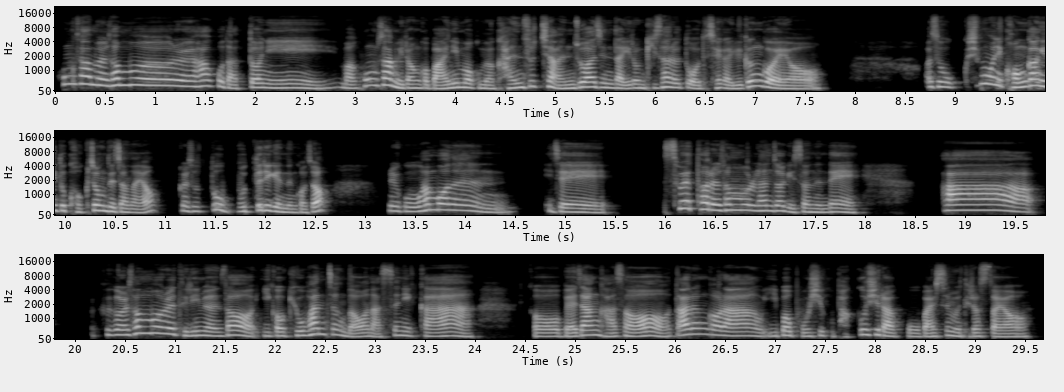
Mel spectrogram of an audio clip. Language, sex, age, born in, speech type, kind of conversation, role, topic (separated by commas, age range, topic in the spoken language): Korean, female, 35-39, South Korea, conversation, advice, user, 선물 고르기가 부담스럽고 아이디어가 없을 때 어떻게 시작하면 좋을까요?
